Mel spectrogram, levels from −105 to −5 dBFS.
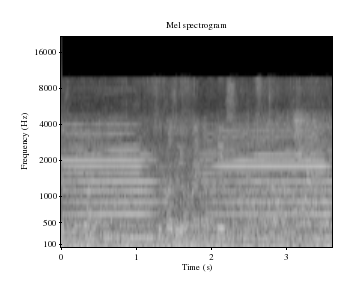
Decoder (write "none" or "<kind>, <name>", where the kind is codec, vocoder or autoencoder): none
